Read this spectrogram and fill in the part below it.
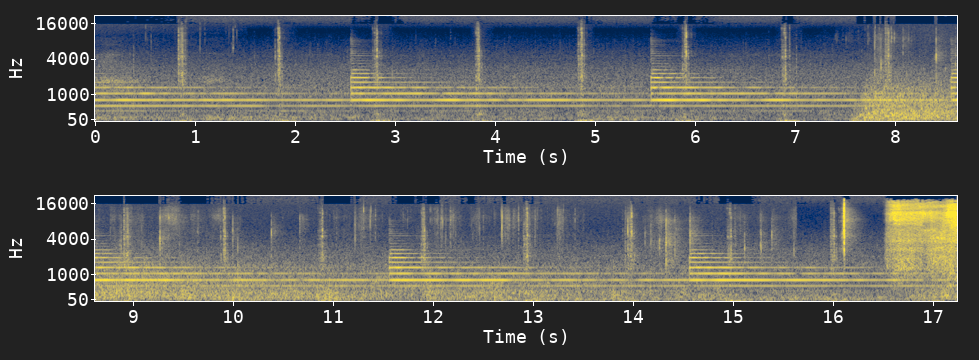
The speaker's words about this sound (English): Fuck me, that's fucking deafening. Why the fuck would you hold on to that piece of shit? Sell the clock and get some fucking plumbing indoors, like, do you know what I mean?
